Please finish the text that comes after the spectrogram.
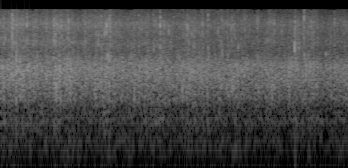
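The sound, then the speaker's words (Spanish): An audience applauds steadily, a dense wash of many hands clapping at an even, moderate level with no voices standing out. “Dime que no es una verdad poderosa, digna de un fuerte aplauso, Señor.”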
